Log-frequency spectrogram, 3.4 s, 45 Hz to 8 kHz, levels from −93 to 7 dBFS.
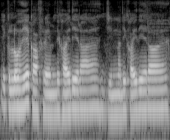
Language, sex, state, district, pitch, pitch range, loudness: Hindi, male, Uttar Pradesh, Saharanpur, 140 Hz, 130-145 Hz, -18 LUFS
